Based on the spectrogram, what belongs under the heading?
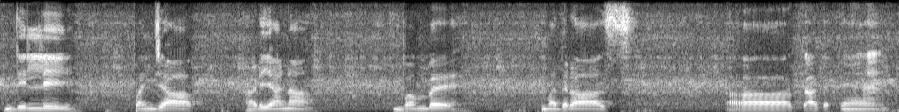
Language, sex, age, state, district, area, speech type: Urdu, male, 60+, Bihar, Darbhanga, rural, spontaneous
